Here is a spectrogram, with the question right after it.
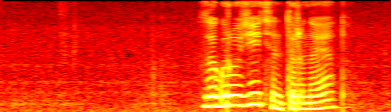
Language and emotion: Russian, sad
